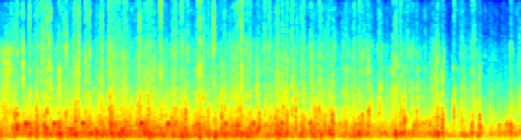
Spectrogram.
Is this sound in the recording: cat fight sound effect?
no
